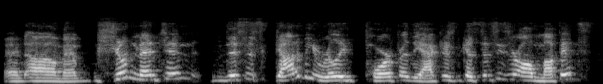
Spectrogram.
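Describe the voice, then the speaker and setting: This podcast host's high-sitting voice has lively intonation and a moderate pace, though the audio is dull. He rambles and laughs often while hosting a casual watch-along, coming through a laptop on a distorted video call.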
